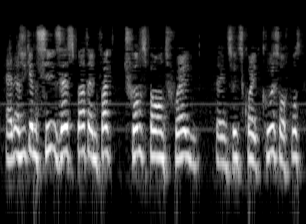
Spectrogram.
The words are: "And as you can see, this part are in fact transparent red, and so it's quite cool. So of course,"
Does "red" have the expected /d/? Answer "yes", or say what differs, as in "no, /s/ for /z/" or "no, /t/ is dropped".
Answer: no, /d/ is dropped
